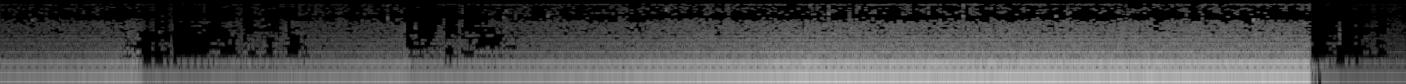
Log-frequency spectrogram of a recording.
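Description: Organ playing sustained chords over a deep bass note, in short held phrases that swell louder into a long final chord, which cuts off sharply about a second before the end.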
